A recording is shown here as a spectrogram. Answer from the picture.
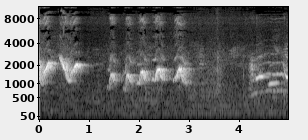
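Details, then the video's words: Laughingthrush song during a dance display: a couple of swooping whistles, a stepped series of five rising notes, then softer warbled whistles after a short pause. "Khướu Muá Hót Như Thế Này Đạt Chưa Anh Em"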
